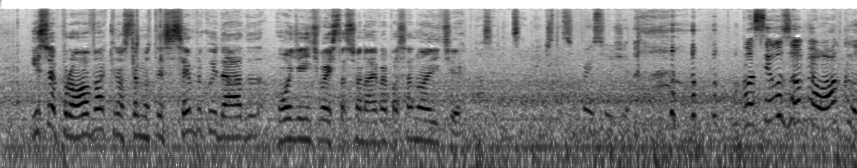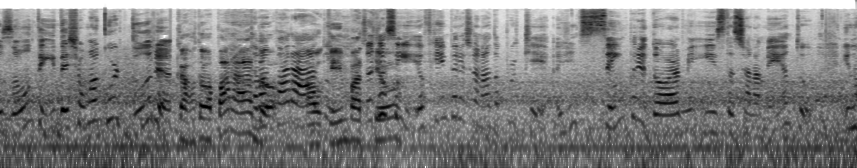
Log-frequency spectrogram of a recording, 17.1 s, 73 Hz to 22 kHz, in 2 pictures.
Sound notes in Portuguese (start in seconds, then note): 6.3 risos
